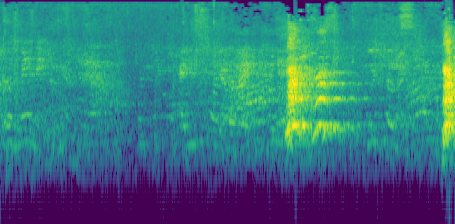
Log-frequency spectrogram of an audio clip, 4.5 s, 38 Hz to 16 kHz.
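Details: Standard Poodle named Mystic at an AKC agility trial on 9 February 2014: two sharp, loud barks about a second and a half apart rise over steady crowd chatter.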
